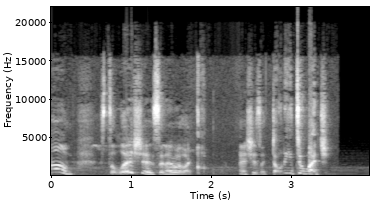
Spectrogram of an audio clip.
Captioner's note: biting cacao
